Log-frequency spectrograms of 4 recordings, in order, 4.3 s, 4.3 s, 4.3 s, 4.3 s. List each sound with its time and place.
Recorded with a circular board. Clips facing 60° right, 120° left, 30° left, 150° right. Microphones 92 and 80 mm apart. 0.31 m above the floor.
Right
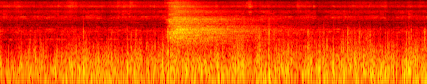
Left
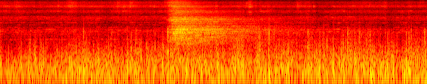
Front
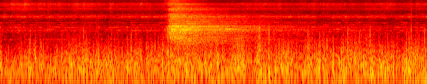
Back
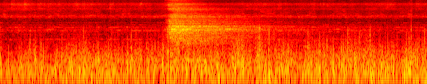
1.6 s tape being pulled: 50° right, 4.5 m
